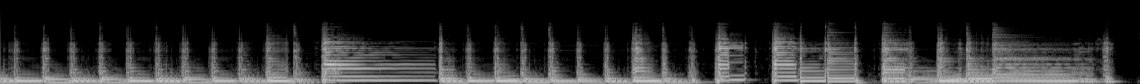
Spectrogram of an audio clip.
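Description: A 2022 Gibson 1959 Reissue electric guitar chugs through heavy distortion, repeating palm-muted chords in a tight rhythm, broken by sustained ringing chords and short pauses.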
